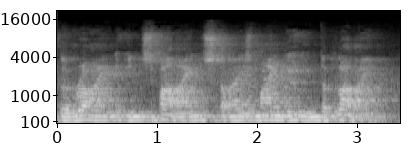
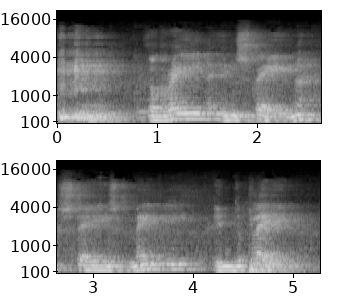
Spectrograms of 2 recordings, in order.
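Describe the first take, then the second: First: It is said in a Cockney accent with wide vowels. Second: It is said in a posh upper-class English accent. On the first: "didn't quite pronounce it like I just did" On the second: "like I just did"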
